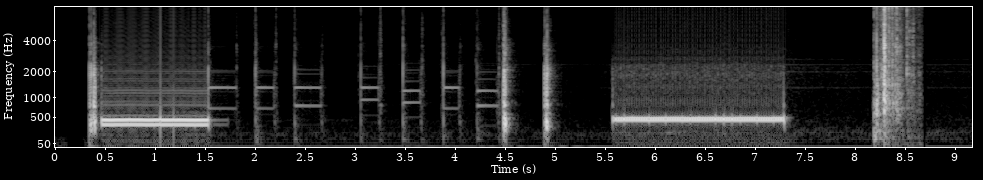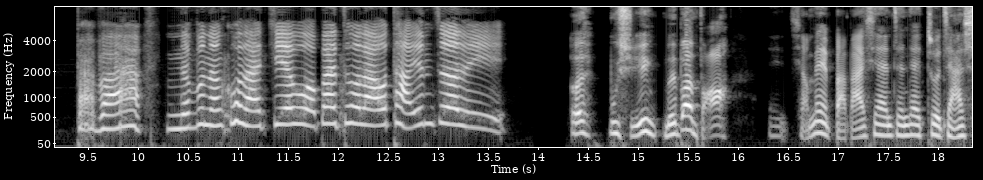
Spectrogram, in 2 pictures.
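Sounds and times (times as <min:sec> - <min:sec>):
telephone dial tone: 0:00.4 - 0:03.2, 0:05.6 - 0:07.3
speech: 0:09.6 - 0:13.7, 0:14.3 - 0:18.3.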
